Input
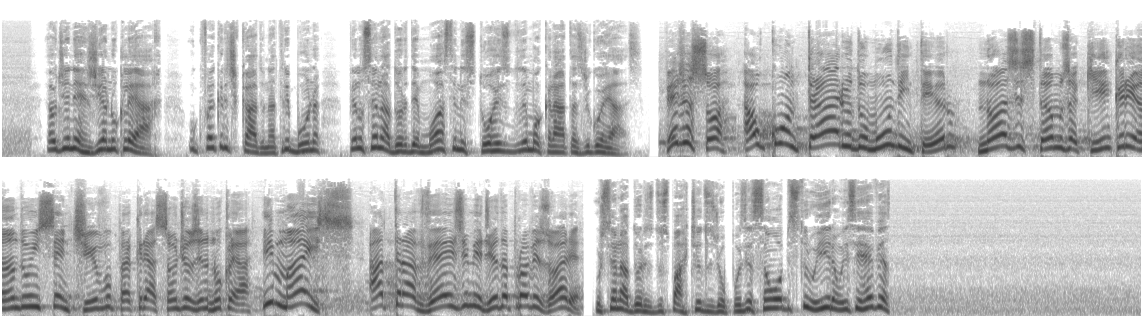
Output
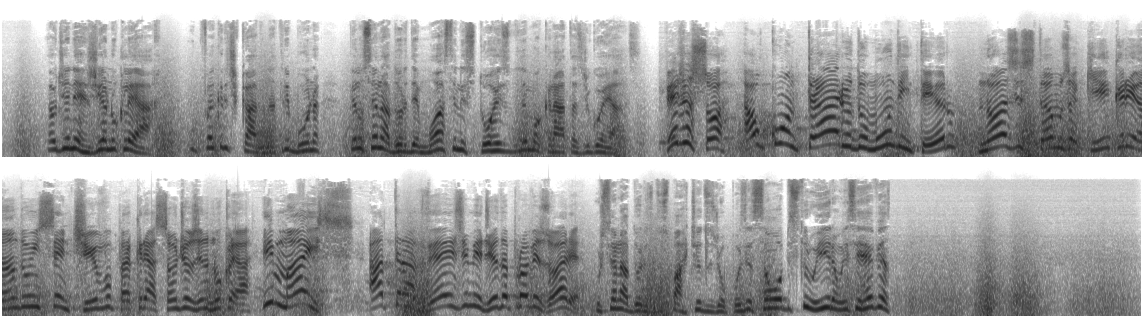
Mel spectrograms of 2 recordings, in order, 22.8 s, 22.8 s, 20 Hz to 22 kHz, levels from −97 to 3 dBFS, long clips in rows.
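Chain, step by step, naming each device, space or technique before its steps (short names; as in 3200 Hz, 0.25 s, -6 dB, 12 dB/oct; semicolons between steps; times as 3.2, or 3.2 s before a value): graphic EQ 1000/2000/4000/8000 Hz +5/+9/-6/-6 dB; smartphone video outdoors (wind noise 550 Hz -36 dBFS; AGC gain up to 12.5 dB; AAC 128 kbps 44100 Hz)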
